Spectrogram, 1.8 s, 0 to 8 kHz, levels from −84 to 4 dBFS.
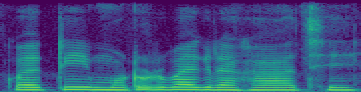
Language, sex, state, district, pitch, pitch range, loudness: Bengali, female, West Bengal, Cooch Behar, 205 Hz, 195-215 Hz, -15 LUFS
